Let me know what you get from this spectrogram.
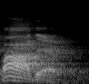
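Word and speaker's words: fæder: Fader. There's that ash. Fa. Fader. That's how it would have been pronounced. That's why they spelled it that way.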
